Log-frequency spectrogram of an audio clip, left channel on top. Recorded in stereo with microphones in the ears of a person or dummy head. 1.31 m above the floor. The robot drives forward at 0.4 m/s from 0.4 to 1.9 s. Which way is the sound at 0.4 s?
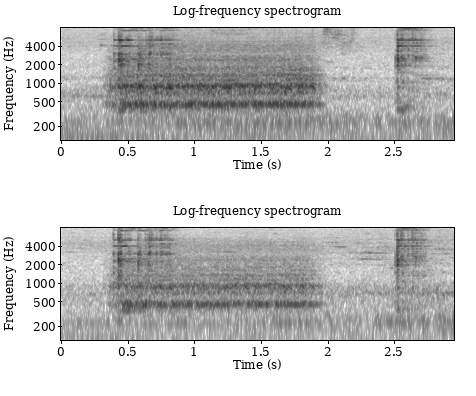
60° right (ahead or behind).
